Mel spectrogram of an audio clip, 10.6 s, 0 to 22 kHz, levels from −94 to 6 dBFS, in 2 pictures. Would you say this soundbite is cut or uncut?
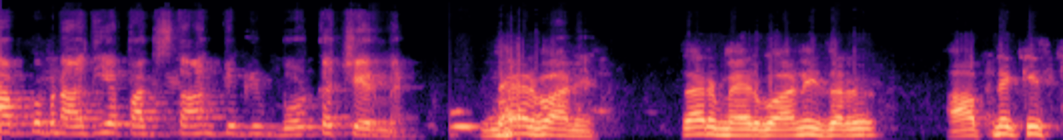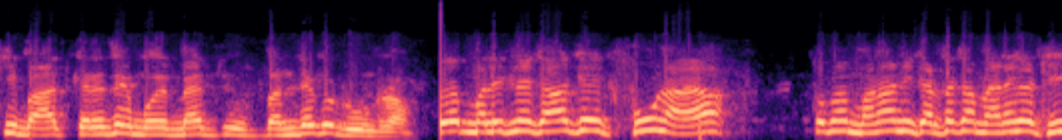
cut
